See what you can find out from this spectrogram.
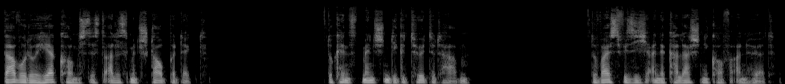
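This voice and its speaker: An actor playing a somber narrator in a radio play, with a husky voice and a grave, repetitive, incantatory way of addressing the listener. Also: male voice, low voice, moderate pace, pauses often, no room sound, clean studio sound. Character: somber inner narrator addressing a war refugee as "you".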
